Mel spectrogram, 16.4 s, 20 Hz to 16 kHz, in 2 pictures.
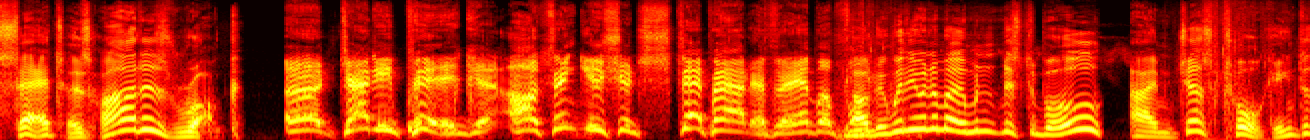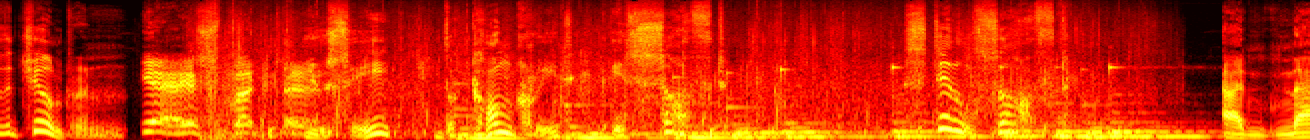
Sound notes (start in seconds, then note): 10.1 stutters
